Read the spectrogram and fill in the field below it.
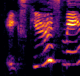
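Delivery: high, loud little cricket voice; polite cricket. Acted. Cricket interrupting Gerald in the clearing, high polite voice. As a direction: pipe up politely like a tiny insect. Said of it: "coughed a cricket".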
